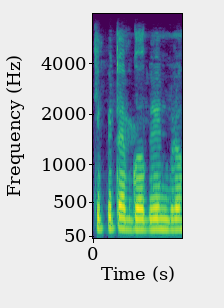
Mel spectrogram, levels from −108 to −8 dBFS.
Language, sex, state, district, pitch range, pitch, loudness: Hindi, male, Bihar, Araria, 140-150 Hz, 140 Hz, -16 LUFS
